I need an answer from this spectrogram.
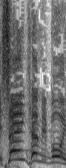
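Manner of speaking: put-on drunk father calling high; demanding drunk daddy; town drunk. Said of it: "And he'd say".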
